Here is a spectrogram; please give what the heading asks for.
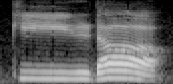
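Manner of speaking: कीड़ा drawn out slowly, each sound clear; slow demo word. Shown as a demonstration. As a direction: spell out कीड़ा slowly for pupils. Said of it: "ये शब्द है". (धीमे, साफ़ उच्चारण में)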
